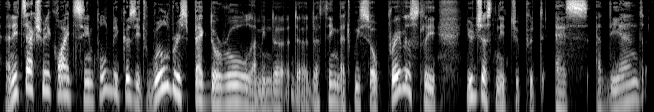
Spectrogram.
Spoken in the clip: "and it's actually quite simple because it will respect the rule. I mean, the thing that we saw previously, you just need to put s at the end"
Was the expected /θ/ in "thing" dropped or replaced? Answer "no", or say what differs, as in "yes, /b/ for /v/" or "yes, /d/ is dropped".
no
